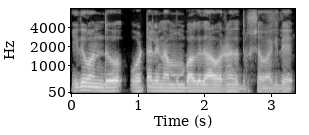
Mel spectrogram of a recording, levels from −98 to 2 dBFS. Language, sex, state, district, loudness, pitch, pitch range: Kannada, male, Karnataka, Koppal, -16 LUFS, 110 Hz, 105-115 Hz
